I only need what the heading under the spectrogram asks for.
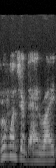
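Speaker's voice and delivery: speaking in a whisper. Asking another character in a whisper: whispering. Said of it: "I'm gonna whisper".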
